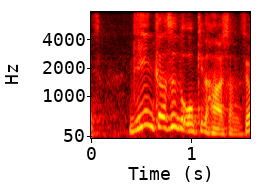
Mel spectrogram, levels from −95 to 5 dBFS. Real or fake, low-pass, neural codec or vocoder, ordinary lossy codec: fake; none; codec, 16 kHz, 4 kbps, X-Codec, HuBERT features, trained on balanced general audio; none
